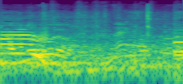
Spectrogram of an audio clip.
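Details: Cattle, including bulls and young bull calves, at the Baliqchi livestock market. A drawn-out, bending harmonic moo over a steady crowd murmur and men's voices, with faint music behind.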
